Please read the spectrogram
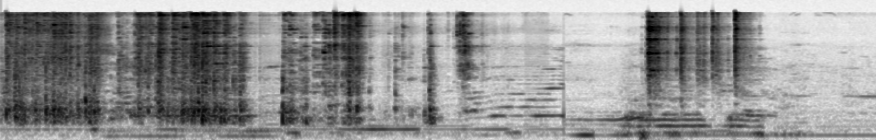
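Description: Background music over bouts of rustling and clinking as kitchenware is handled at a plastic dish rack.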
